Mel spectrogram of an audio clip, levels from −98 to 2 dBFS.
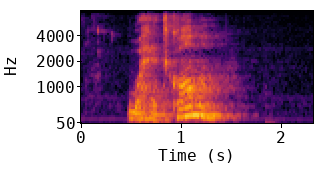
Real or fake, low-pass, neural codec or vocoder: real; 7.2 kHz; none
